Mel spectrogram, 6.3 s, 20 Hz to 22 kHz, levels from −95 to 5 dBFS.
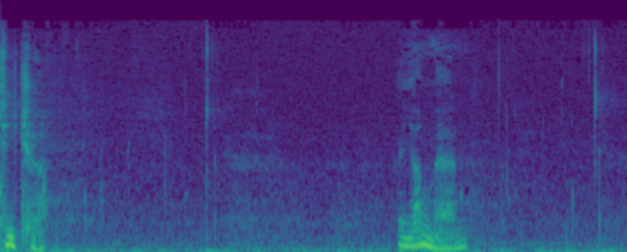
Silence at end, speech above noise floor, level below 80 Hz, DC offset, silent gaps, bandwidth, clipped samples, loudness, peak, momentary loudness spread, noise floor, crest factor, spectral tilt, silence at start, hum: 0 s; 22 dB; -44 dBFS; under 0.1%; none; 16 kHz; under 0.1%; -31 LUFS; -12 dBFS; 26 LU; -49 dBFS; 22 dB; -6 dB/octave; 0 s; none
